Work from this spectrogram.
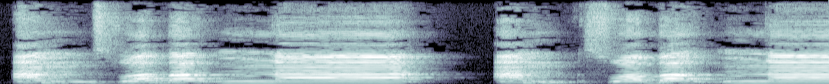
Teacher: اظہار شفوی یعنی غنہ نہیں کریں گے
